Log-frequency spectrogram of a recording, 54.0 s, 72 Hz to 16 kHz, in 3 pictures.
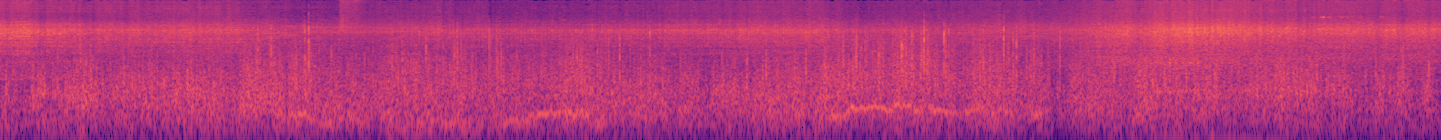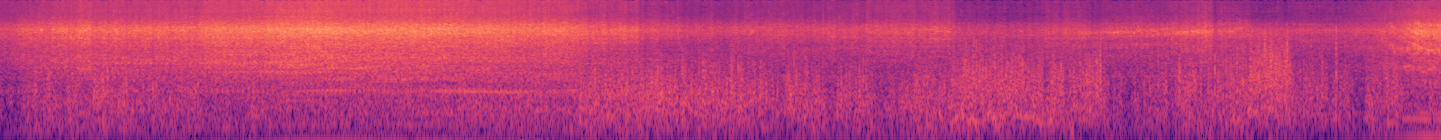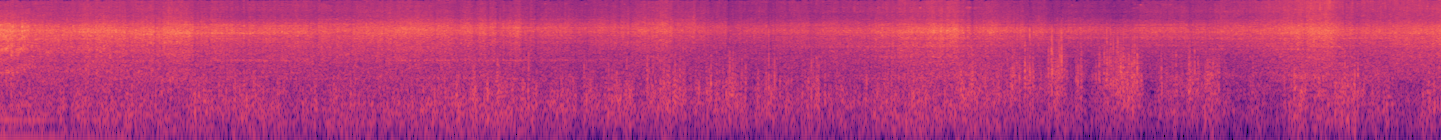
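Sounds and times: passing traffic engines: 0:00.0 - 0:54.0
vehicle road noise: 0:00.0 - 0:54.0
wind rushing over microphone: 0:00.0 - 0:54.0.

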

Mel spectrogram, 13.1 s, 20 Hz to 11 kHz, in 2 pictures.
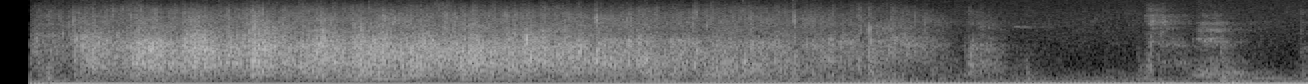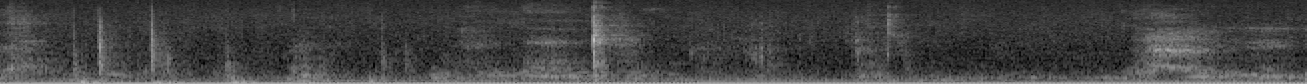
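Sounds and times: audience applauding: 0:00.2 - 0:05.1
faint knocks: 0:06.5 - 0:08.9.

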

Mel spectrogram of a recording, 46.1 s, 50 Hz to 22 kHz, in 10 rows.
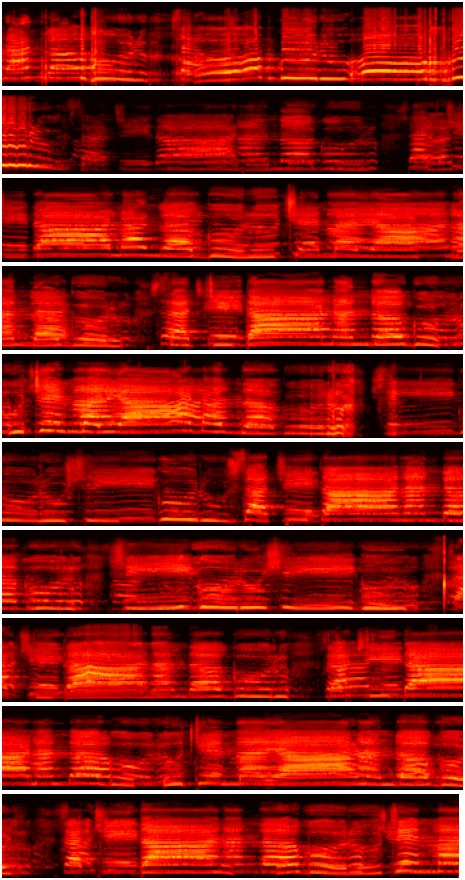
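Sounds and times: children singing devotional song: 0:00.0 - 0:46.0.

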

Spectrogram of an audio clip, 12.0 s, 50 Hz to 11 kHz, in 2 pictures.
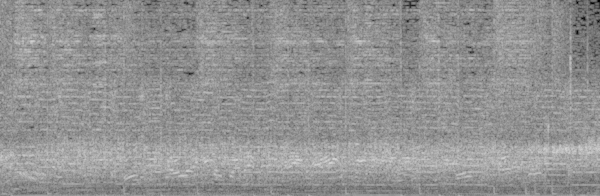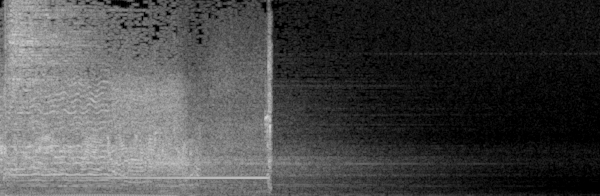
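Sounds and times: heavy rock band playing: 0:00.0 - 0:08.7.

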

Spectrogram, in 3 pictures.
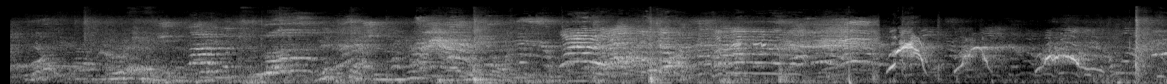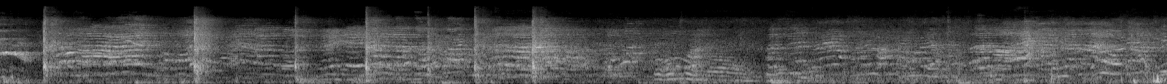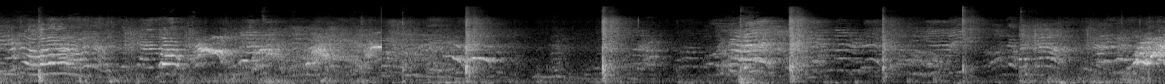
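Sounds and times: children playing and calling out: 0:00.1 - 0:34.9.

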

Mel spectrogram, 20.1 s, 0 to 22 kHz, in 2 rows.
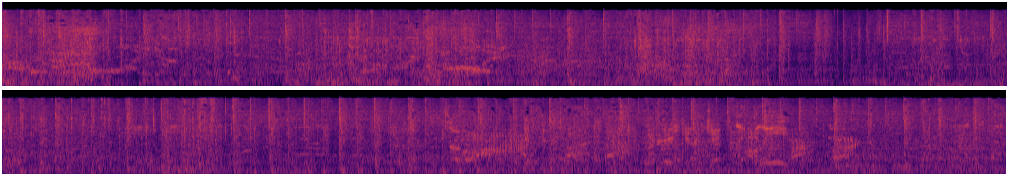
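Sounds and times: high wordless character voices: 0:00.0 - 0:05.9, 0:08.8 - 0:20.0
cartoon background music: 0:00.0 - 0:20.0.

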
